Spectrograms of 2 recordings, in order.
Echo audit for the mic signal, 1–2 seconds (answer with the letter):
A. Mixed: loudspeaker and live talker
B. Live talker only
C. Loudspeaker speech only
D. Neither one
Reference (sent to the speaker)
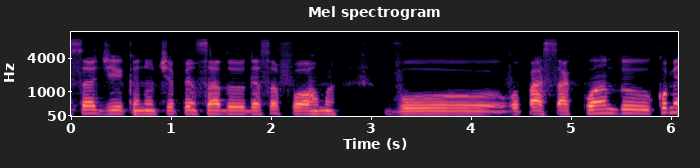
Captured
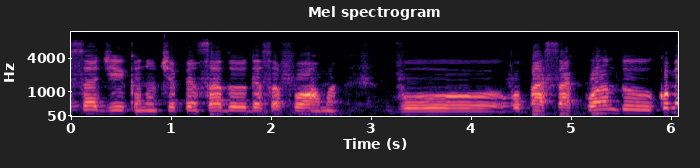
C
